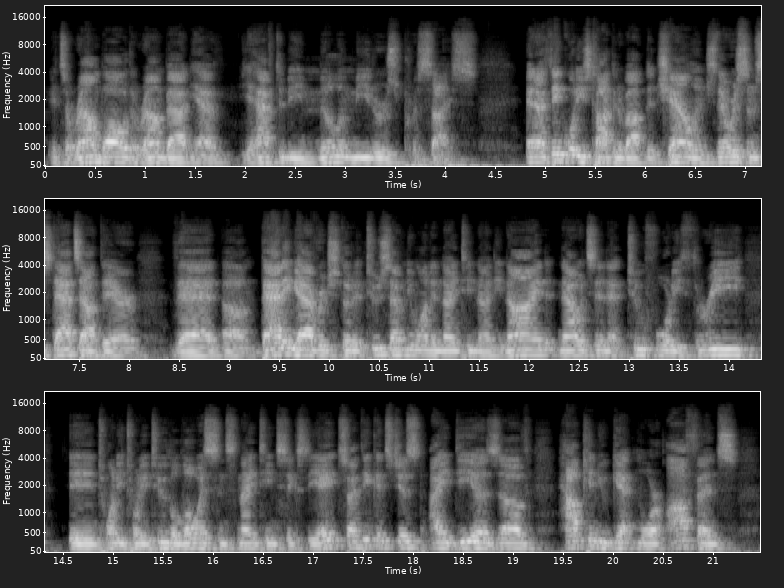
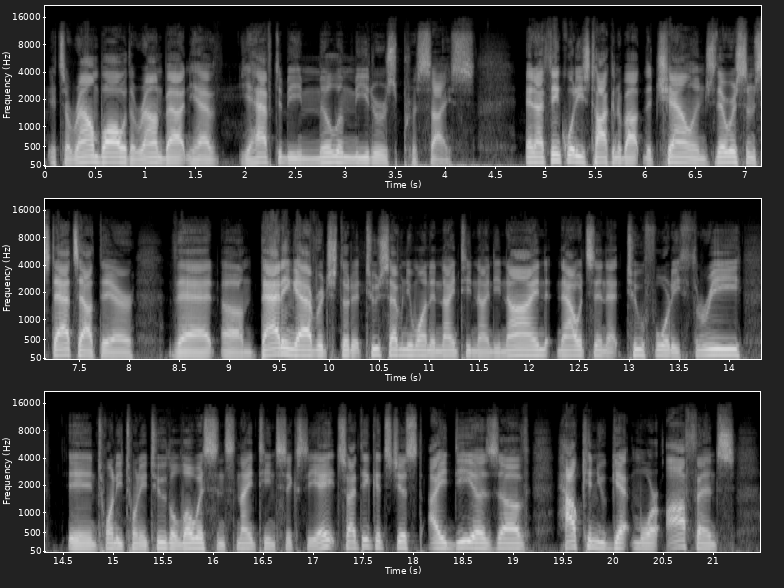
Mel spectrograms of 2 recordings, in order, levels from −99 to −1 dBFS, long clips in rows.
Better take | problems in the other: second | off-mic speech; far // room echo; very slight; dies away in 0.3 s

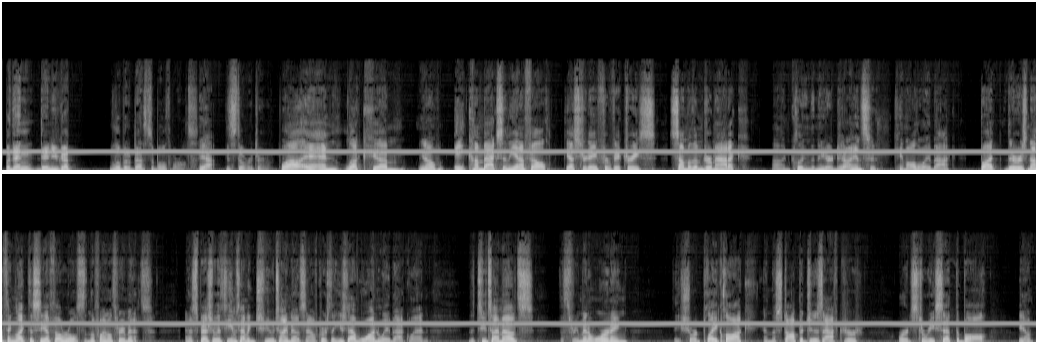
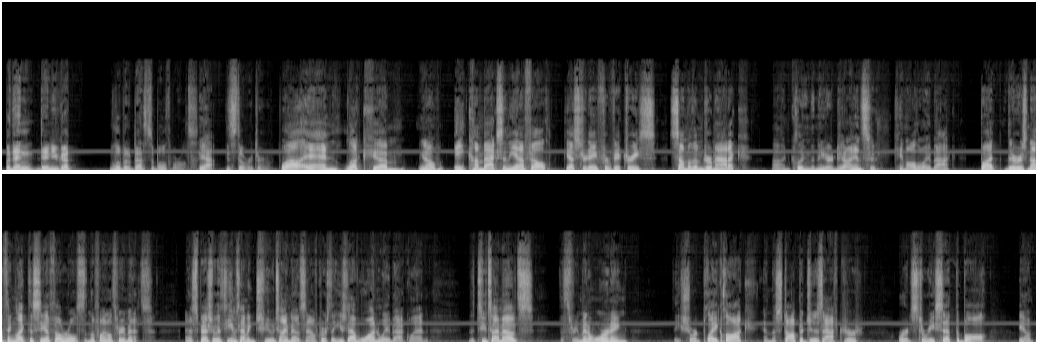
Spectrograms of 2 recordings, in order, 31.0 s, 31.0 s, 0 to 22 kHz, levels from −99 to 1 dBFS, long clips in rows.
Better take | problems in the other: second | high-pitched whine; loud; throughout; 2.5 kHz, 7 dB below the speech; faint in the second

